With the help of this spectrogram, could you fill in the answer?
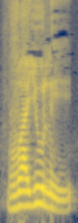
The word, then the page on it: vwaiuli: Raga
